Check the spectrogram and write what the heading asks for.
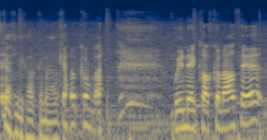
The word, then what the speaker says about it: Cockermouth: I don't know how to pronounce it. It's definitely Cockermouth.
